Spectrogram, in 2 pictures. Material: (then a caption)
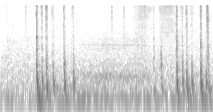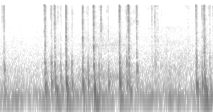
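Plastic. Fingertips tap the plastic keys of a backlit laptop keyboard in irregular bursts of typing, about two dozen short, dry clicks with a bright top and soft low thumps. Each click dies away almost instantly under a quiet low background hum.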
